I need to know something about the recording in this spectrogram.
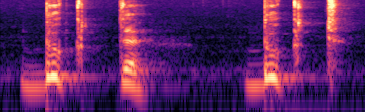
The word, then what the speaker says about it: booked: va prononciation le titre le titre se dit fulli fulli bookt fully bucks voilà en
